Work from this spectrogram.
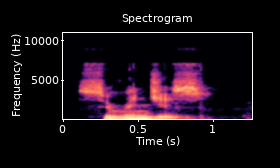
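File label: "syringes", British English; pronunciation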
